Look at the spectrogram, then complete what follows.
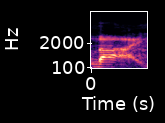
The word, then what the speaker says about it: Nye: day comes from Bill Nye yeah he'll not you know Bill Nye the Science Guy who is essentially famous because his name rhymes with the science guys he's not a scientist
